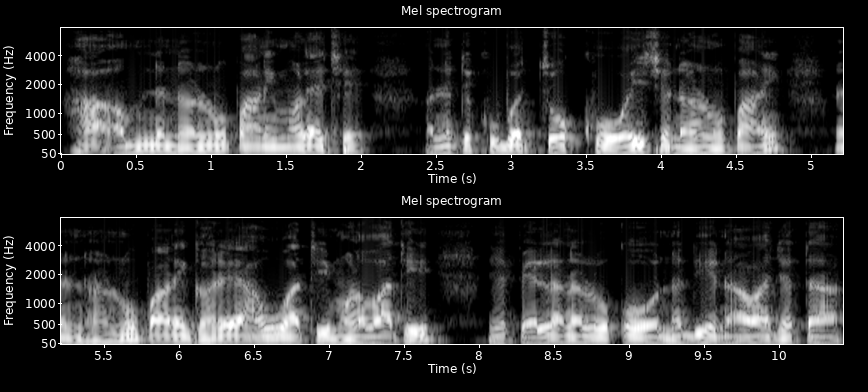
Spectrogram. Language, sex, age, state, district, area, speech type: Gujarati, male, 30-45, Gujarat, Surat, urban, spontaneous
